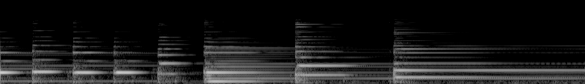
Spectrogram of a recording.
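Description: Solo piano plays part two of the chorus, as a short run of repeated struck chords followed by three longer sustained ones, clear and close with no talking.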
